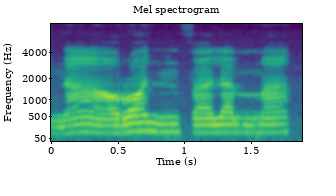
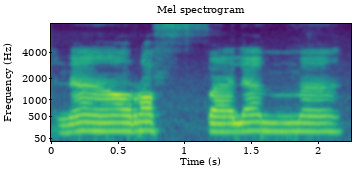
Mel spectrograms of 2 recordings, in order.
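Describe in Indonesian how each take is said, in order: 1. Bunyi n diucapkan dengan jelas sebelum f. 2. Bunyi n melebur sepenuhnya ke dalam f. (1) "Kalau naron falamma itu izhar" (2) "Kalau naraf falamma itu idgham"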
